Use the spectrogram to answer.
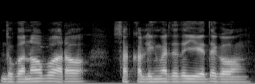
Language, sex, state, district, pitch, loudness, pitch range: Chakma, male, Tripura, Unakoti, 125 Hz, -17 LUFS, 125-130 Hz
